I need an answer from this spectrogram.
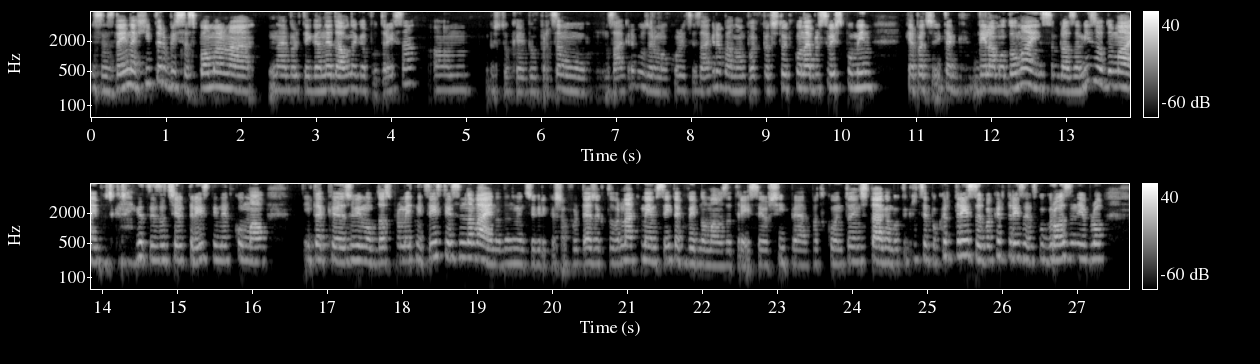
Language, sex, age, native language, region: Slovenian, female, 30-49, Slovenian, Central Slovenia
